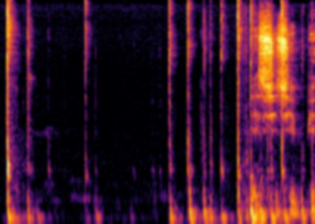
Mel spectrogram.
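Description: Computer keyboard typing while entering a URL prefix during Google Sites custom domain setup: a few scattered keystrokes at first, then a quick busy burst of clicky taps near the end, close and fairly loud, with no voice.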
